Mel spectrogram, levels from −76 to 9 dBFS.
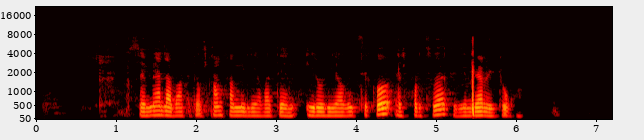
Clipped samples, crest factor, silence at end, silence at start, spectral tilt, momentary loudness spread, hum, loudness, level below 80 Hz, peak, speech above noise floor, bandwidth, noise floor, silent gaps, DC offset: under 0.1%; 28 dB; 1.15 s; 0.8 s; -8 dB/octave; 9 LU; none; -30 LUFS; -80 dBFS; -4 dBFS; 49 dB; 7.8 kHz; -78 dBFS; none; under 0.1%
